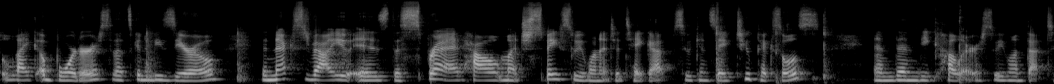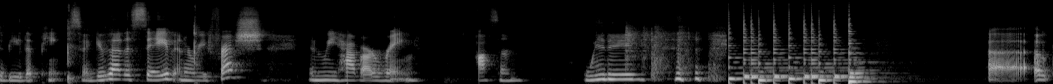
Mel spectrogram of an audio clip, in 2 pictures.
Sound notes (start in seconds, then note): 17.2 chuckles; 17.8 cheerful music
